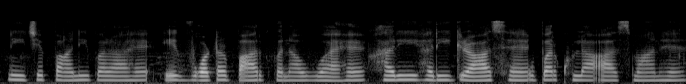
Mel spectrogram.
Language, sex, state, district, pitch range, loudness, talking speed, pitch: Hindi, female, Bihar, Madhepura, 190-205 Hz, -28 LUFS, 150 wpm, 195 Hz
